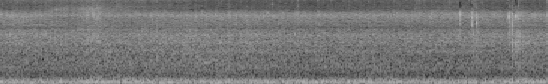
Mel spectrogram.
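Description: A pack of Harley-Davidson motorcycles with their V-twin engines running together, making a steady low rumble.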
